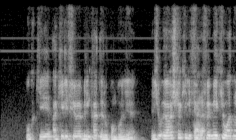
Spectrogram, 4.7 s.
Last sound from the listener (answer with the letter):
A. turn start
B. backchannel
B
